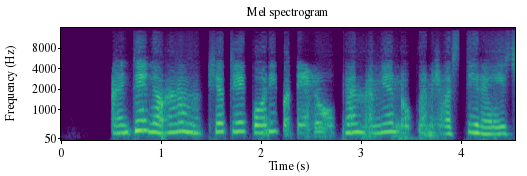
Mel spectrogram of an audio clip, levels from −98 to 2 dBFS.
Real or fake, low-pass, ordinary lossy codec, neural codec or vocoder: fake; 14.4 kHz; none; codec, 44.1 kHz, 0.9 kbps, DAC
